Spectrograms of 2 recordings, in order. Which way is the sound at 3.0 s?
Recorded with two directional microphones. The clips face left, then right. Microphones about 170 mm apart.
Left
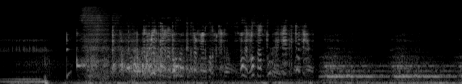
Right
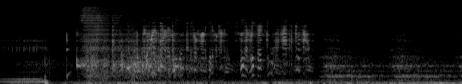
90° left.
